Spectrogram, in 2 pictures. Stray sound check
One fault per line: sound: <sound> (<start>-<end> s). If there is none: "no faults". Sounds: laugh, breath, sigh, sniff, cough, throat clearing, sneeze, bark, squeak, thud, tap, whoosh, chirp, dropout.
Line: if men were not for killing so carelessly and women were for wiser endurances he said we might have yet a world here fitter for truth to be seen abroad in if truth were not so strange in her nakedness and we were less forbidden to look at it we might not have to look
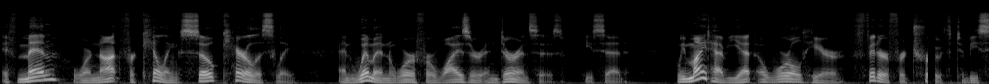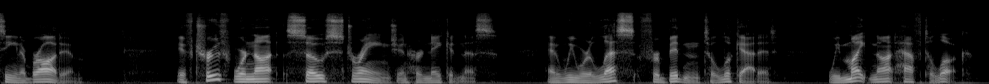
sound: dropout (9.3-9.4 s)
